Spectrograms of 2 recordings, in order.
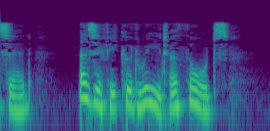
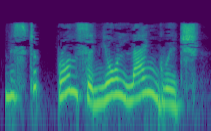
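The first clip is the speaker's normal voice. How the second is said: reproving; 8 semitones higher, 3 dB louder than usual. A narrator's reading. Holly scolds Bronson's rough language, reproving. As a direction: chide him for swearing. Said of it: "Holly reproved".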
